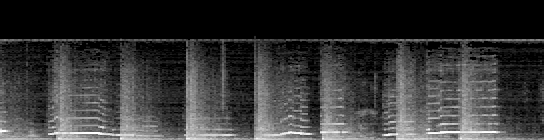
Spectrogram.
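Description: Huaylia music on a flute and a double-headed drum: the flute plays a high melody of held notes stepping up and down, over a steady drumstick beat about every two-thirds of a second.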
